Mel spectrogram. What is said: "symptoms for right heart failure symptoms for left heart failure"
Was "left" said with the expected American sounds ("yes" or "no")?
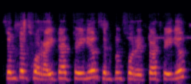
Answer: no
